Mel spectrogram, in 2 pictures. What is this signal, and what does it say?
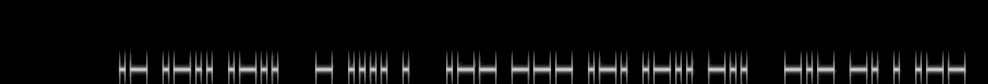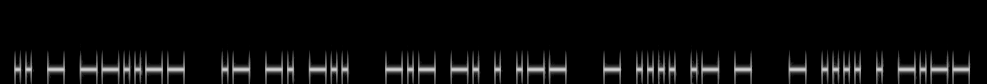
Morse code, heard as a keyed tone, about 22 wpm, 700 Hz. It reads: ALL THE WORLD KNEW IT, AND KNEW THAT THEY
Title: Sentences from Top 1200 Words 22wpm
